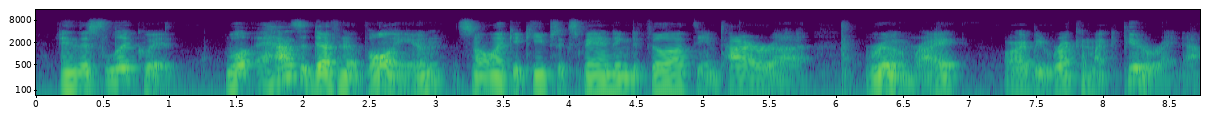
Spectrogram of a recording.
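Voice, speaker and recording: A man's voice sits at a medium pitch and swings widely in loudness. Room echo is audible around him. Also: lively intonation, fairly quick pace. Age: 30s. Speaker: professor. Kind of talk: lecture. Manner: casual, with filler words.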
